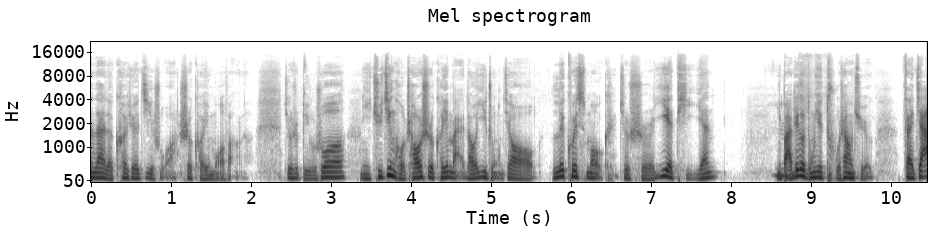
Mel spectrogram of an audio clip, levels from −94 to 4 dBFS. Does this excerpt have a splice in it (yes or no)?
no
